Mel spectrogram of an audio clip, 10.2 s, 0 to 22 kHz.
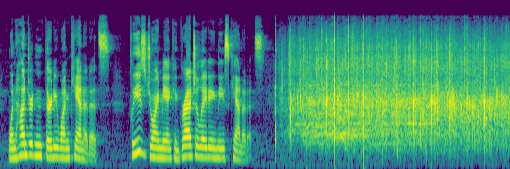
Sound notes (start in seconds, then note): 5.5 audience applauding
